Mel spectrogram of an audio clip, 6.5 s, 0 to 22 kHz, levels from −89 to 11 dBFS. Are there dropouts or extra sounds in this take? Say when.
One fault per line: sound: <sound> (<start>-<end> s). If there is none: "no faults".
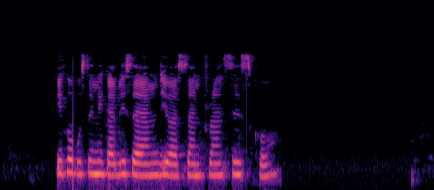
no faults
